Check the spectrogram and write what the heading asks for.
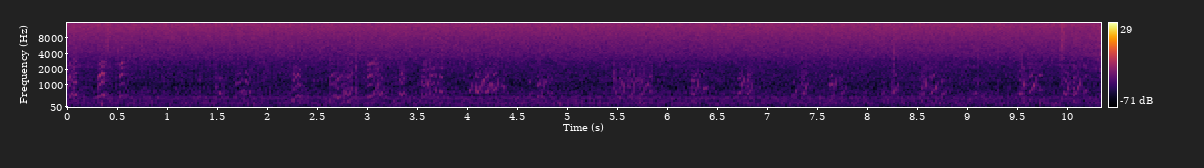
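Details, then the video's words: Guinea pig receiving a massage, with frequent quick squeaks and chirping bursts throughout, closely spaced, over a faint low rumbling background. "Guinea Pig Enjoying a Massage and Making Cute Sound"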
